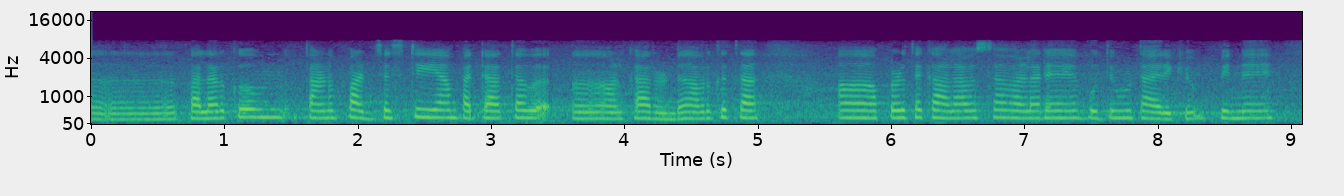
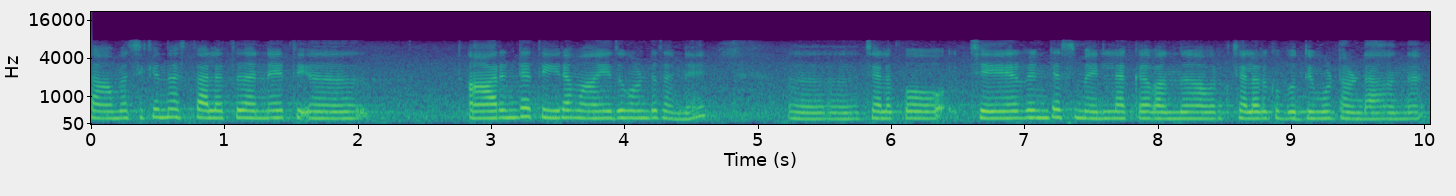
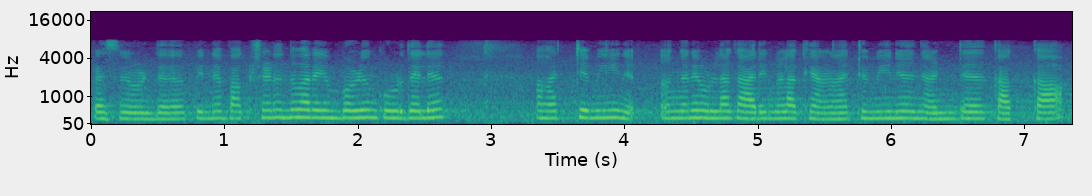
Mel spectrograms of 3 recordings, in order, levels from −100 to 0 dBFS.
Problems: constant background noise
